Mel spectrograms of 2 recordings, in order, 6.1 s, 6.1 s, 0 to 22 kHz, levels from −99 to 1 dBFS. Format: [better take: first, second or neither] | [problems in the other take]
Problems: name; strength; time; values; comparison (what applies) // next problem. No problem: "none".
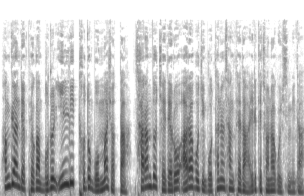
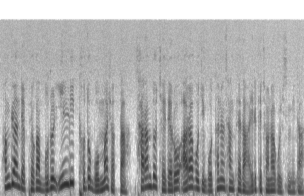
first | hiss; noticeable; throughout; 20 dB below the speech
